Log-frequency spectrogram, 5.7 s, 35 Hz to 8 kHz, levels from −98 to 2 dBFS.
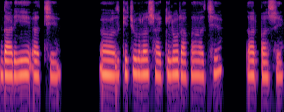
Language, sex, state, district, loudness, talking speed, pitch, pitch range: Bengali, female, West Bengal, Malda, -30 LUFS, 115 wpm, 215 Hz, 205-220 Hz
